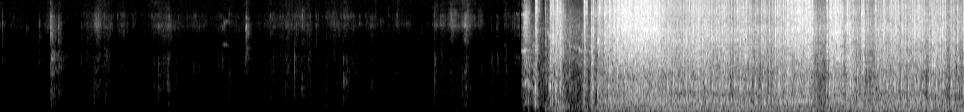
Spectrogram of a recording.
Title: Honda Monkey exhaust leak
